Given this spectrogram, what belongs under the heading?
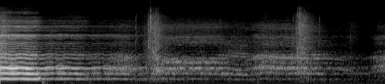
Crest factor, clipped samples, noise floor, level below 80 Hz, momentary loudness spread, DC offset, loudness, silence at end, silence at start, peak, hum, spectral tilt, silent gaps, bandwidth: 20 dB; under 0.1%; -48 dBFS; -68 dBFS; 19 LU; under 0.1%; -25 LUFS; 0 s; 0 s; -6 dBFS; none; -1 dB/octave; none; 16 kHz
